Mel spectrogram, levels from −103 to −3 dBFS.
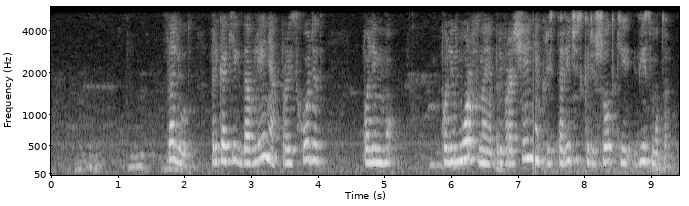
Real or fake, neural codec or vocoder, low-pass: real; none; 5.4 kHz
